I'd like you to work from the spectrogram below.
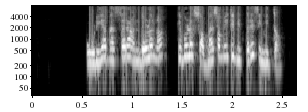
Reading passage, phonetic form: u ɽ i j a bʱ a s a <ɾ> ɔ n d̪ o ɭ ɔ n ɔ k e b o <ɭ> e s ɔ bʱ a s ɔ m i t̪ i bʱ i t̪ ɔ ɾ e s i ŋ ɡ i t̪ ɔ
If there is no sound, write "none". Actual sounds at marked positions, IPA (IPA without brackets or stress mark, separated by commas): ɾ, ɭ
